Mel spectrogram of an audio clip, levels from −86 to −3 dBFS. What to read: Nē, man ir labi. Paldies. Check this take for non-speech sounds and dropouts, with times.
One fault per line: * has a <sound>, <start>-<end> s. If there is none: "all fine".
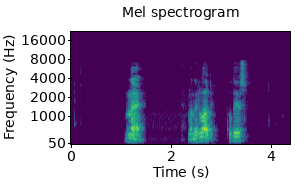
all fine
